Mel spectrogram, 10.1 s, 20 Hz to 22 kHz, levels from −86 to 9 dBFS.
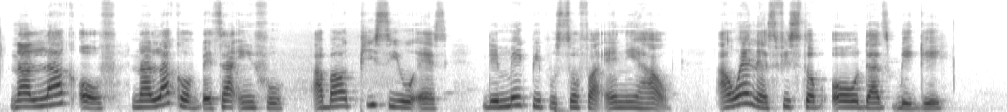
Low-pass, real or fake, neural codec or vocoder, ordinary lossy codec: none; real; none; none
